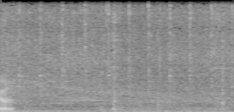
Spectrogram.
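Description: Royal Enfield Bullet's single-cylinder engine idling steadily during refuelling, a low even hum.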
